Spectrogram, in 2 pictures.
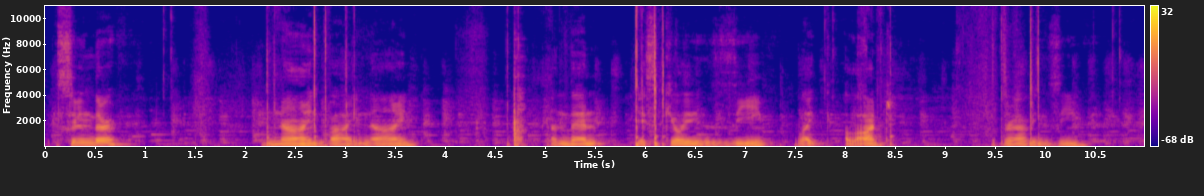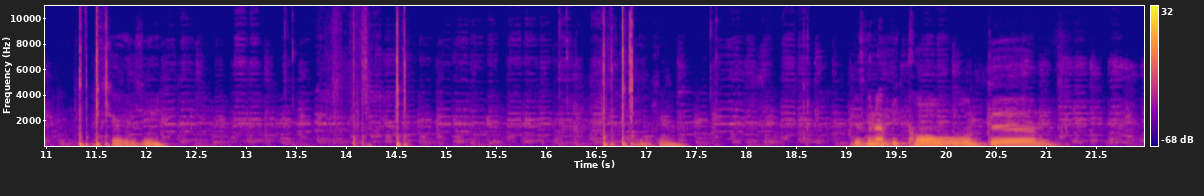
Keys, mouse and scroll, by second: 1.1-5.1 drag, 5.8 s, 6.0 z, 7.7 click, 8.3 KP_1, 9.4 g, 9.8 z, 10.6 click, 11.3 s, 11.5 z, 13.3 click, 14.0 g, 14.4 z, 16.0 click, 16.5 s, 16.7 z, 17.6 click, 20.6-21.0 scroll down 2, 21.0-21.9 scroll up 2.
